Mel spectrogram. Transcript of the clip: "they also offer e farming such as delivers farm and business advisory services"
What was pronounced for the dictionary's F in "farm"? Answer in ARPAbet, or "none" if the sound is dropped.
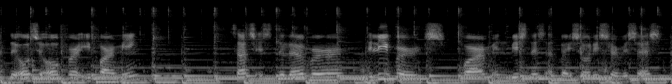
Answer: F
